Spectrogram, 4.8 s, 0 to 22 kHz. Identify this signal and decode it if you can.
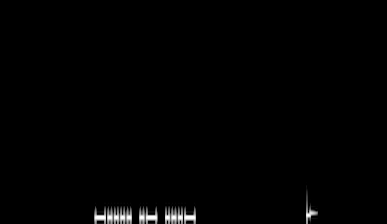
Morse code, heard as a keyed tone, about 30 wpm, 700 Hz. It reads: 6AV
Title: All Cut Numbers - 3-Digit 30wpm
